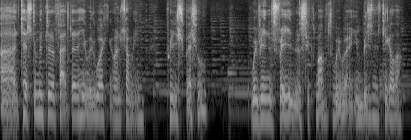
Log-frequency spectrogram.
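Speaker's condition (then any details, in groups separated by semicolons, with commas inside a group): Cerebral palsy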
